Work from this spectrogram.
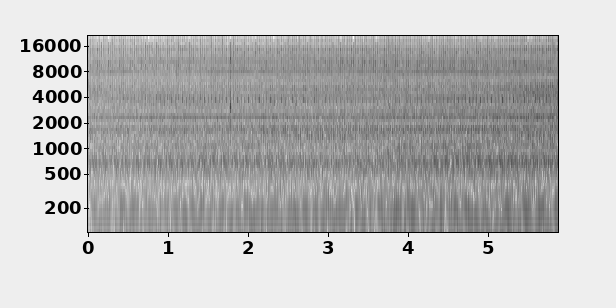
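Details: Audi Q7 petrol engine idling, charging system reading about 14 volts; smooth, steady idle with a low even hum and a light belt-drive whine, nothing abnormal, runs healthy.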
